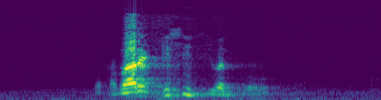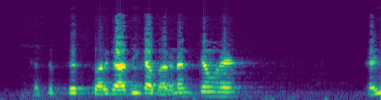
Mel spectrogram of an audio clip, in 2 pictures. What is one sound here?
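An elderly man speaks calmly and slowly.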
